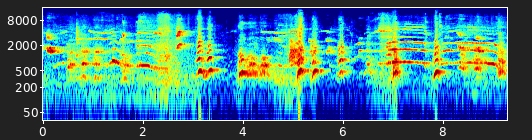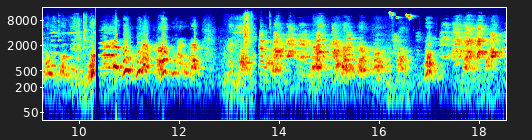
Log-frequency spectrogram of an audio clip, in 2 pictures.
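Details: Female American Bulldog mix, freshly rescued from a Chicago animal control shelter and excited to get out, utters a dense run of high whining yelps, a howl-like cry and barks in repeated bursts, mixed with human voices.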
